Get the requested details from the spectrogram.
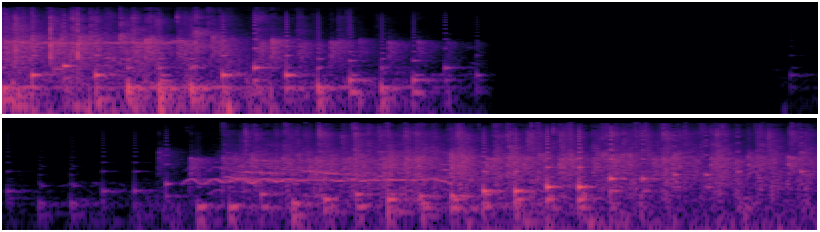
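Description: Steady audience applause on the show Long Night fills the opening seconds, then cuts to silence. Scattered claps return and quickly swell back into full, sustained clapping through to the end.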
